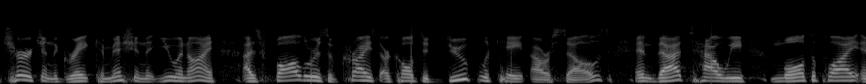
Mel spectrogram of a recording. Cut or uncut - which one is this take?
uncut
